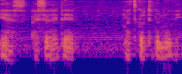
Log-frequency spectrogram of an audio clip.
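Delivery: eerily quiet, almost whispered, scary-quiet. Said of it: "that scary kind of quiet".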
